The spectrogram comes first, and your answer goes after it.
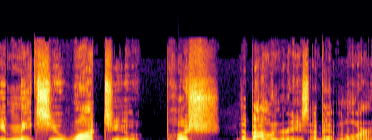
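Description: A man speaks with a very deep, low pitch and a dark, mellow tone. The sound is dry with no echo, and the background is quiet. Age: 40s. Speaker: miniature painting podcast co-host and YouTuber; miniature painting podcast co-host, YouTuber. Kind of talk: casual chat. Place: studio. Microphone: studio mic.

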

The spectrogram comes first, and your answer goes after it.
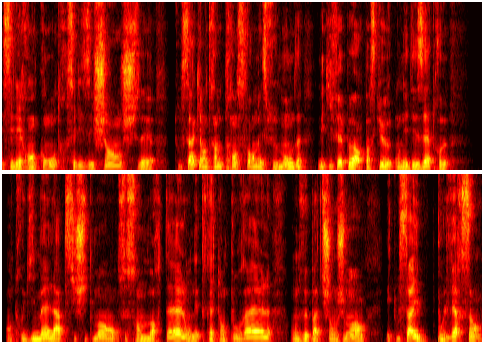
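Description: The speech comes at a fairly slow pace with lively intonation. The background is quiet. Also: man, fairly low pitch for a man. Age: 40s. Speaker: YouTuber commentator. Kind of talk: monologue video commentary. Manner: halting, many fillers and repetitions. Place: home room. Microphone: webcam.

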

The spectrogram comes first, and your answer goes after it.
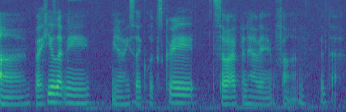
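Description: A woman talks at a moderate pace. Light background noise can be heard. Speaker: fine artist and muralist. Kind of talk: interview. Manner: hesitant, many filler words. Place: studio. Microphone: lapel.

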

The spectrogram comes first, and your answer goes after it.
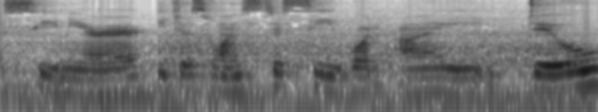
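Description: Noticeable noise in the background beneath speech of ordinary pitch variation. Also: woman. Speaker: vlogger. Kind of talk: casual vlog chat. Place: home room. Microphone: phone near.

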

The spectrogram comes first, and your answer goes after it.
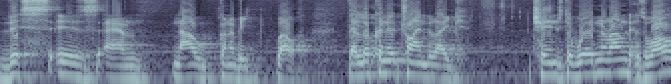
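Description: A man is speaking at a moderate pace. His pitch variation is ordinary. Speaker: speaker. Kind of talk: conference talk. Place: hall.

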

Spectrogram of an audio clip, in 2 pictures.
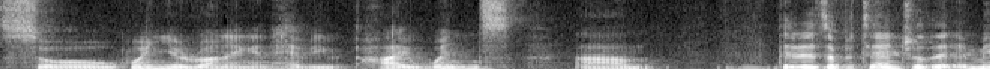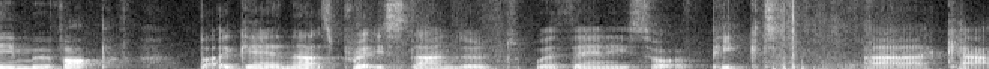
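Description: A man speaks at a moderate pace with a low pitch. His tone is fairly bright and his intonation lively.

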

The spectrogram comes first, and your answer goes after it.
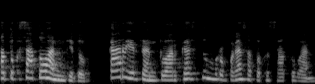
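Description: Lively intonation marks this woman's fairly quick speech. Her tone is bright and sharp. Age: 40s. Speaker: entrepreneur. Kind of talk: webinar talk.

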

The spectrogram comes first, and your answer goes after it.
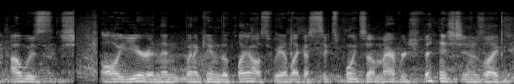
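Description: A man is talking. Behind him, music plays. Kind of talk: interview answer. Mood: relaxed, some laughter. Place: hall. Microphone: handheld.

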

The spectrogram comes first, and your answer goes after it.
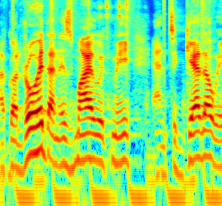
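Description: Faint background music behind a man at a moderate pace. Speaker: fitness coach. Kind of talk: workout instruction. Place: gym. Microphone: lapel.

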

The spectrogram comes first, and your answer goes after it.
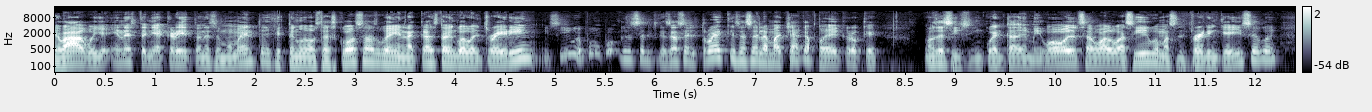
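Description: With lively intonation, a man rattles along at a very fast pace with hardly any pauses. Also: fairly high pitch for a man. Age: 40s. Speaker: Star Wars toy collector and YouTuber; YouTuber. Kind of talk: casual chat. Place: studio. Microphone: studio mic.

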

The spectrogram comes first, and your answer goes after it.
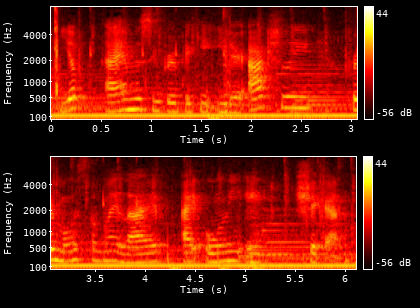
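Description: A woman talks at a moderate pace, and loud background noise surrounds her. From Manila, Philippines. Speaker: vlogger. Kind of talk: casual talk to camera. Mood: cheerful, relaxed. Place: home room.

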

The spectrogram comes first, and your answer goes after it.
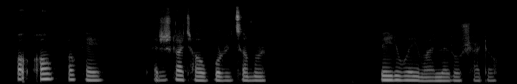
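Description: Talking at a very fast pace with fairly even intonation, a woman comes through in a dry, close sound with no echo. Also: medium pitch for a woman. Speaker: gaming YouTuber. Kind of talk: gameplay commentary. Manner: reads game dialogue aloud.

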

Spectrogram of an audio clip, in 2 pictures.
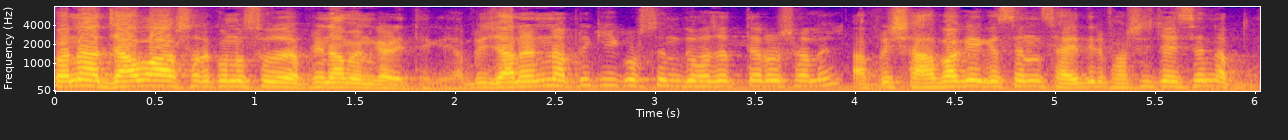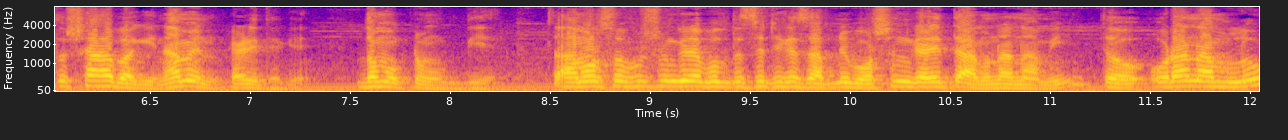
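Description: The pitch varies in an ordinary way, with noticeable background noise throughout. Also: man, high pitch for a man. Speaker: Islamic preacher and gazal singer. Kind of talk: testimony.

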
